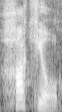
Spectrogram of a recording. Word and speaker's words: Hochul: So the governor, now I do not know how to pronounce her name, and I do apologize. It's like Hochul. Hochul.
